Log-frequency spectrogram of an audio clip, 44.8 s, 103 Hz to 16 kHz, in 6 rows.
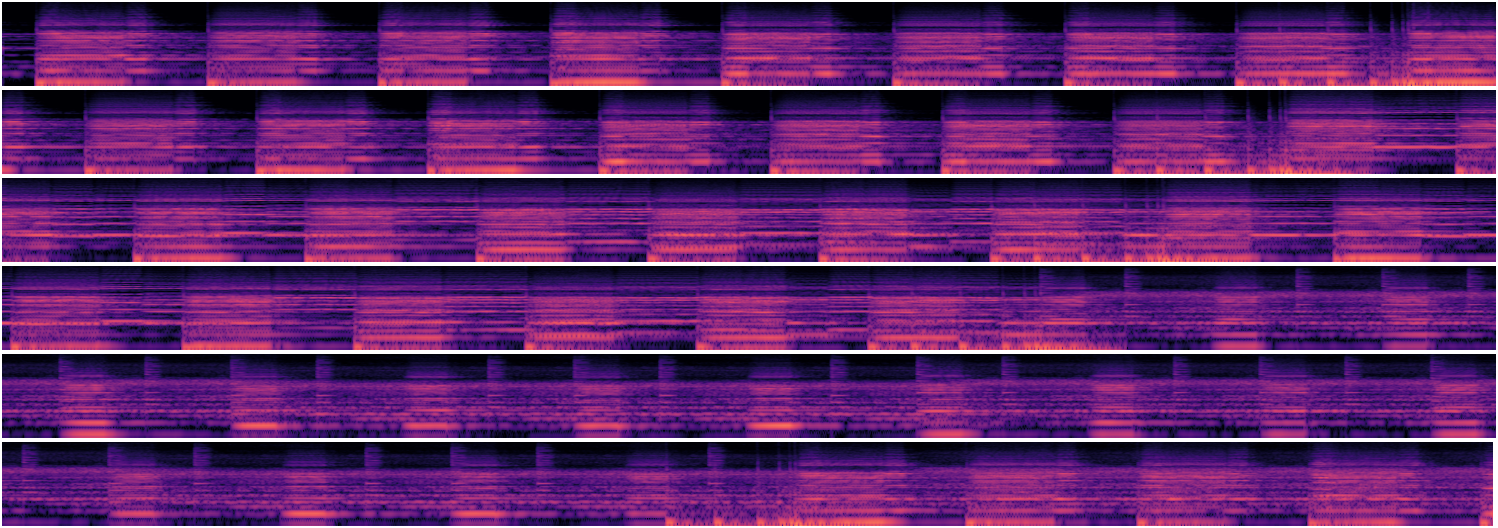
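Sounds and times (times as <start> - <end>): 
strings playing: 0.2 - 44.8.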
